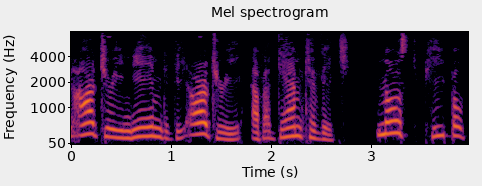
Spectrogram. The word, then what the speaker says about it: Adamkiewicz: Someone got up during Q&A and said, I thought I'd let you know that the artery is pronounced Adamkiewicz. The speaker said, well, you're wrong.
